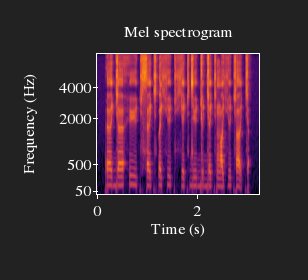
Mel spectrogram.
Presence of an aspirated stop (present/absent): absent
